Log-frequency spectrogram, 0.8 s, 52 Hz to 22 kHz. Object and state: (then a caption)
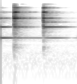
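Drinking glass struck with a spoon, tinny. A drinking glass is struck twice with a spoon, giving two bright, tinny clinks. A steady high ring near 1.4 kHz carries between and after the strikes. The tone is thin and metallic rather than full.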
